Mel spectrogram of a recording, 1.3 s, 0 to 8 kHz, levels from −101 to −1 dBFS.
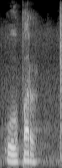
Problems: background sounds at intervals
